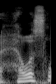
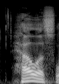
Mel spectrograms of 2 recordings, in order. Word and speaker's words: Helles: Okay, so and now you guys made me self-conscious about pronouncing it, but this is a Helles Lager. – Helles Lager.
